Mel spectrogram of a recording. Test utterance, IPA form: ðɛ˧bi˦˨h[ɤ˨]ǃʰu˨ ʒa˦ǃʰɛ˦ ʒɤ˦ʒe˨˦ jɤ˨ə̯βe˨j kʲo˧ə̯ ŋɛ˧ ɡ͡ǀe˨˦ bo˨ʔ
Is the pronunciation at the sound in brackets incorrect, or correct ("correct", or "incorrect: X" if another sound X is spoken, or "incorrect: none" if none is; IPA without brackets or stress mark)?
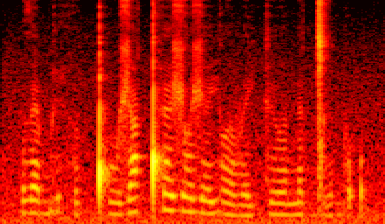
incorrect: ɯ˨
